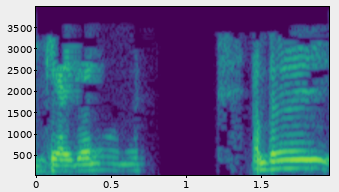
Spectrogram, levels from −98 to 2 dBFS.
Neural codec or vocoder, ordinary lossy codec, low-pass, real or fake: none; MP3, 16 kbps; 3.6 kHz; real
